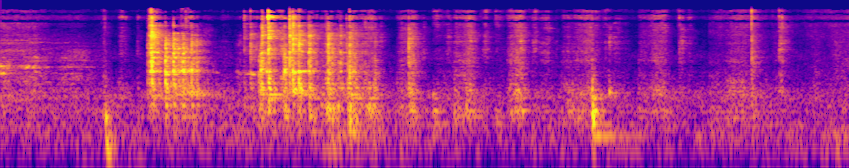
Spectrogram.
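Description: Metal clattering and clicking as the hinged door of a vintage traffic signal's green section is swung shut and latched. There are two bursts of rattling clicks in the first few seconds, and a single knock before and after them.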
